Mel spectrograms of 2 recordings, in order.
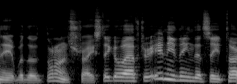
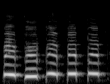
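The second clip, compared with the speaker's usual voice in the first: high, loud electronic beeps; loud monotone boops; imitated dial tones; 10 dB louder than usual. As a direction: mimic phone tones on one high note. Imitating a failed call's tones.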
